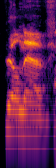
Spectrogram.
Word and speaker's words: Villeneuve: Denis Villeneuve. – That's how you say it? – Villeneuve, yeah.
